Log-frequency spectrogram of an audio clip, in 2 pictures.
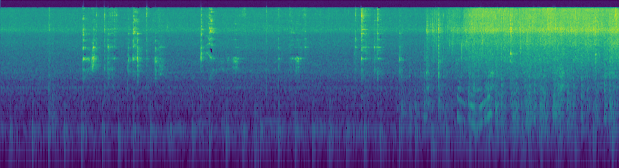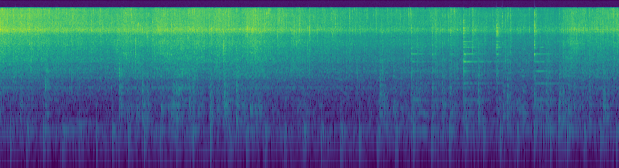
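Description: Chopped onions frying in oil in a metal kadhai, with a metal spatula scraping and tapping against the pan as they are stirred. About eight seconds in, the sizzling turns much louder and stays loud.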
